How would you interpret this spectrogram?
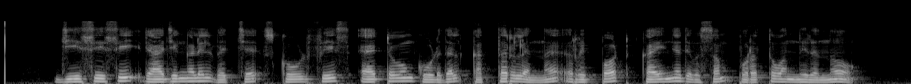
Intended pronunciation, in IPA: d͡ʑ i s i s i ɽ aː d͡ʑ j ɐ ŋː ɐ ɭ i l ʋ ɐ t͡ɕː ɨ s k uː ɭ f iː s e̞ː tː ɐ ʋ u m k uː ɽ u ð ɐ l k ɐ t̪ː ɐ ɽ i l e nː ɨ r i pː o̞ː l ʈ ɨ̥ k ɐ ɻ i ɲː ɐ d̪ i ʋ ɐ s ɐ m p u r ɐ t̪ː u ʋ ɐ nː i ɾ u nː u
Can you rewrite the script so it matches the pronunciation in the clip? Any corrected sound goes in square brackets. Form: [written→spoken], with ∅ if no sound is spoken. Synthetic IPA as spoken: d͡ʑ i s i s i [ɽ→ɾ] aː d͡ʑ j ɐ ŋː ɐ ɭ i l ʋ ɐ t͡ɕː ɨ s k uː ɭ f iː s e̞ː tː ɐ ʋ u m k uː ɽ u ð ɐ l k ɐ t̪ː ɐ [ɽ→r] i l e nː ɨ r i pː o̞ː [l→r] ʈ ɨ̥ k ɐ ɻ i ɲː ɐ d̪ i ʋ ɐ s ɐ m p u r ɐ t̪ː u ʋ ɐ nː i ɾ u nː u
